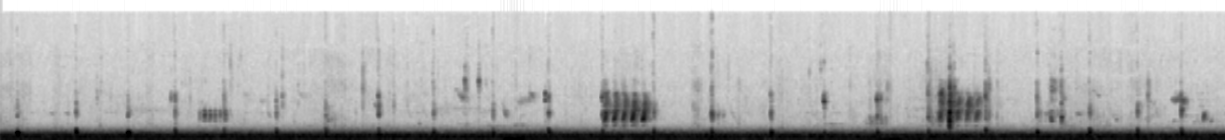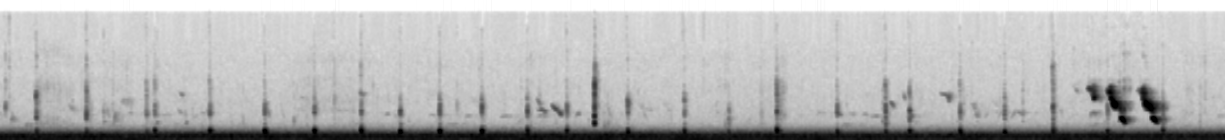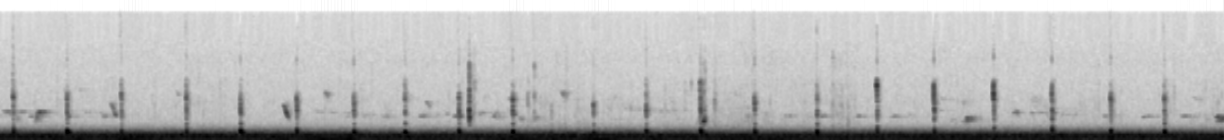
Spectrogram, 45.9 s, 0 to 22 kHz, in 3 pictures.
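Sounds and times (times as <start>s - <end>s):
squirrel clicking: 0.2s - 24.0s.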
